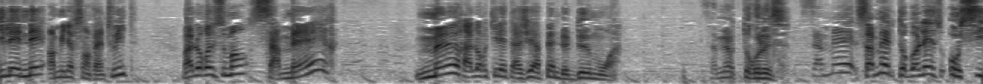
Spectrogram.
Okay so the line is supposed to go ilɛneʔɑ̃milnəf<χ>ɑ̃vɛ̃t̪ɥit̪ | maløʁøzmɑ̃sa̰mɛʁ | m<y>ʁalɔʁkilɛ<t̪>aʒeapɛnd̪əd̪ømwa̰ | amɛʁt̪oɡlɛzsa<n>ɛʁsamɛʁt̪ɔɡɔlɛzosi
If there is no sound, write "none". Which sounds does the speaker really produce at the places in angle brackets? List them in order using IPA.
s, œ, t̪, m

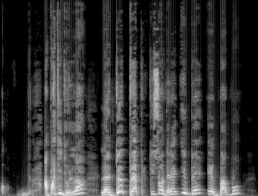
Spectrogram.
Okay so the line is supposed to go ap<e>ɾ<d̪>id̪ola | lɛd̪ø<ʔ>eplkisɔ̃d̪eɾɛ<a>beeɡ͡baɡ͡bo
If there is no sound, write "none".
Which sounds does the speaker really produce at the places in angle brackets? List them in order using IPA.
a, t̪, p, i

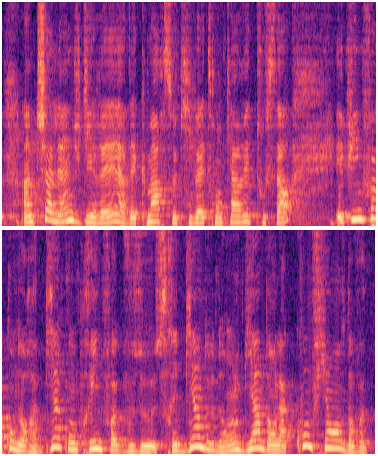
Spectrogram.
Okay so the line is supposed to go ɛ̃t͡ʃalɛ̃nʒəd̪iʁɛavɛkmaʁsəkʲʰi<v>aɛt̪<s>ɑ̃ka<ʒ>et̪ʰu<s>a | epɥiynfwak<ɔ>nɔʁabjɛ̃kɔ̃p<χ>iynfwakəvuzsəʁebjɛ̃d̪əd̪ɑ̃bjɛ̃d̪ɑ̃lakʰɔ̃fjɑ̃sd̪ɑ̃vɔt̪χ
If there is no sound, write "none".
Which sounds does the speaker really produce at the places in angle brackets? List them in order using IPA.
v, χ, ʁ, s, ɔ̃, χ

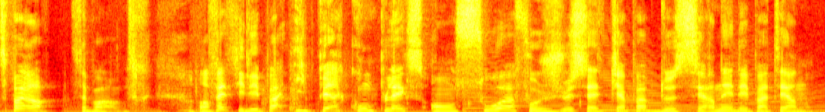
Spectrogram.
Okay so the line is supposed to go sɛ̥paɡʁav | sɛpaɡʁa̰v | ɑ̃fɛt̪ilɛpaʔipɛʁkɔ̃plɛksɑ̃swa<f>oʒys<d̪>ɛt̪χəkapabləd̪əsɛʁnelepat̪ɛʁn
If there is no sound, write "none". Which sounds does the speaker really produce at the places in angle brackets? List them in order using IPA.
f, t̪

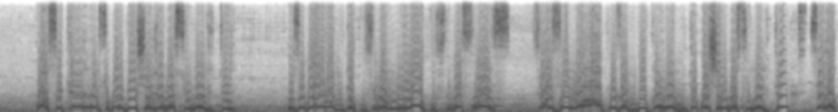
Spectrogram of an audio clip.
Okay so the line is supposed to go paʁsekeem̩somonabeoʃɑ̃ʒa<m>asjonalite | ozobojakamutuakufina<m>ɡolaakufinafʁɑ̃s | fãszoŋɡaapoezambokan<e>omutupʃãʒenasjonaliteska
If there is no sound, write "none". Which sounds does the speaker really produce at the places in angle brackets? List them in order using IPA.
n, ŋ, a

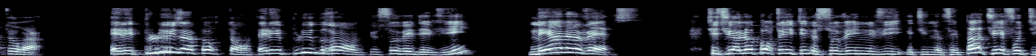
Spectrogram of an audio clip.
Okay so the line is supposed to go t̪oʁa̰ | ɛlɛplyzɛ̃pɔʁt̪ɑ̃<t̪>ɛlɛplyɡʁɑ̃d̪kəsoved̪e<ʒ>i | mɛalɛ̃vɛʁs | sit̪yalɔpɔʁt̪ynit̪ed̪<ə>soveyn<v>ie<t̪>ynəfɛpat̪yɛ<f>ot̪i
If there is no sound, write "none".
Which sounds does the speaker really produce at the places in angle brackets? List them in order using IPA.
t̪, v, ə, v, t̪, f

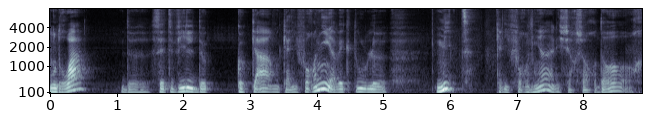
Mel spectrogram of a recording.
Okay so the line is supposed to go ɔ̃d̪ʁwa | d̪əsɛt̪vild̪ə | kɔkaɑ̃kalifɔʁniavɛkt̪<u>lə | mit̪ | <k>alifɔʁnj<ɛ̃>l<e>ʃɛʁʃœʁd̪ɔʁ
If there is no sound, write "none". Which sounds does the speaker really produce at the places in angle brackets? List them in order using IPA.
u, k, ɛ̃, e

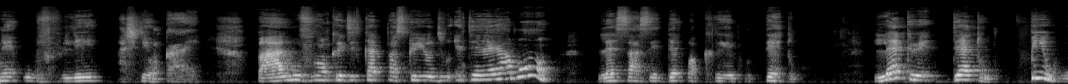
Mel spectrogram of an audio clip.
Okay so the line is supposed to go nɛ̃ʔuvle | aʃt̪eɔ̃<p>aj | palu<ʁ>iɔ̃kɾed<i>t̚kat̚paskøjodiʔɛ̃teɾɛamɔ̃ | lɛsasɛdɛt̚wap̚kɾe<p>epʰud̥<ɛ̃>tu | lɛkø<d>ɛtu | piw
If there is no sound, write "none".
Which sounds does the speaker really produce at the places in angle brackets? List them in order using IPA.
k, v, i, none, ɛ, d

